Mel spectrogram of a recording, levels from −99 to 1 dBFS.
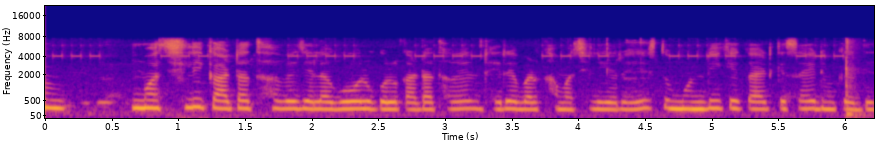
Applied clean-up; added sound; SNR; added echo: none; Alarm; 19 dB; none.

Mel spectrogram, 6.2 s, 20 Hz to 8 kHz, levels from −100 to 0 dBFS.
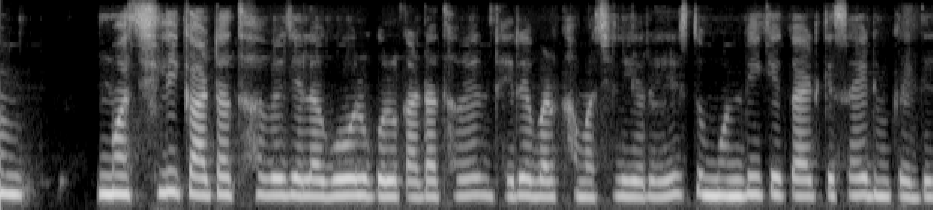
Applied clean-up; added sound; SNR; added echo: neural mask model DeepFilterNet 3.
